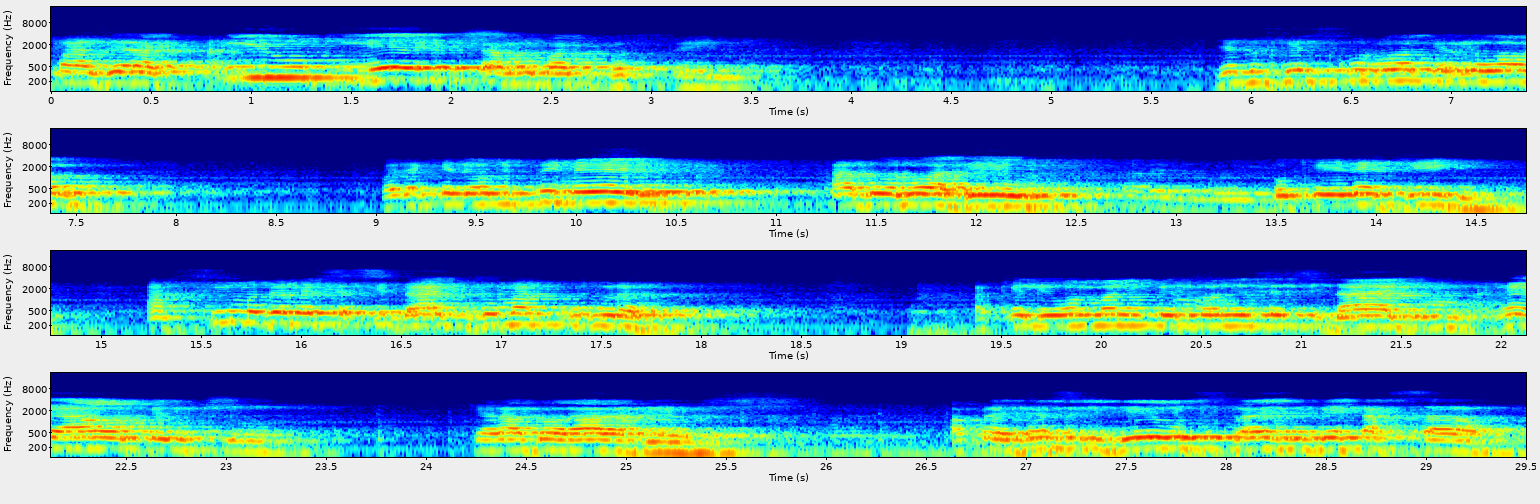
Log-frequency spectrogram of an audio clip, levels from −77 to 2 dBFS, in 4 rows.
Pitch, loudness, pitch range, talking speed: 175 Hz, -17 LUFS, 145-195 Hz, 100 wpm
